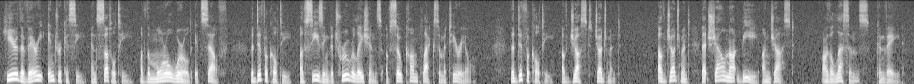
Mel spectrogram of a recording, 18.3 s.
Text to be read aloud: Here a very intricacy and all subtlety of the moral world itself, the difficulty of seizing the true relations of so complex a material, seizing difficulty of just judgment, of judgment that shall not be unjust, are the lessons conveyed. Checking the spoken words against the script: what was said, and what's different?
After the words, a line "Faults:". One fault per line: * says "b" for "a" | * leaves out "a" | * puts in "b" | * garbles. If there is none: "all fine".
Here the very intricacy and subtlety of the moral world itself, the difficulty of seizing the true relations of so complex a material, the difficulty of just judgment, of judgment that shall not be unjust, are the lessons conveyed.
Faults:
* says "the" for "a"
* leaves out "all"
* says "the" for "seizing"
